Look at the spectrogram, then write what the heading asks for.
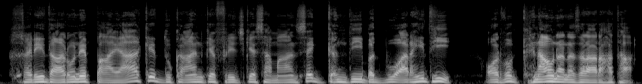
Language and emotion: Urdu, disgusted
